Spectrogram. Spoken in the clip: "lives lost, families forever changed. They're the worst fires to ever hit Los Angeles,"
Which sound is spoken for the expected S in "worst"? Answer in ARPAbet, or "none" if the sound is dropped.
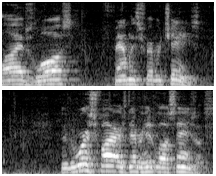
S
